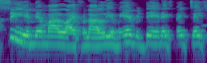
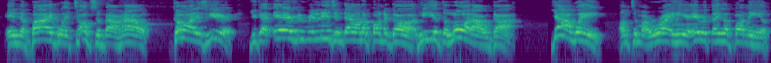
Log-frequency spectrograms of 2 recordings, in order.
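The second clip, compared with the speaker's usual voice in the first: raised, driving preacher's voice; preaching at full force; 5 semitones higher, 4 dB louder than usual. Acted. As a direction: preach it out to the flock. Preaching to viewers.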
